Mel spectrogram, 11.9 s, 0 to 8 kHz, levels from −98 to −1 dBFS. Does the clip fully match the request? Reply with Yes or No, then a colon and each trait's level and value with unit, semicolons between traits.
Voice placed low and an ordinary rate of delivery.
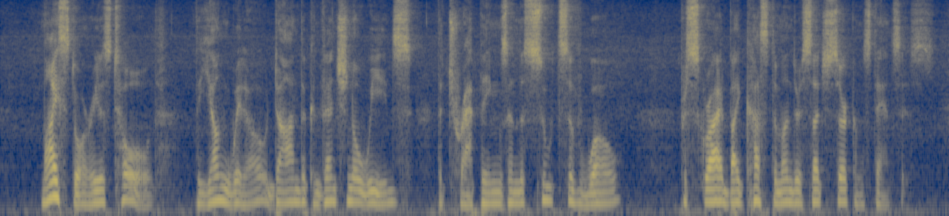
No: low, 120 Hz; slow, 120 wpm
